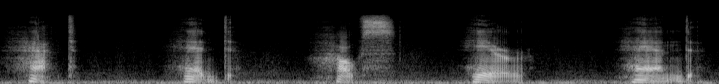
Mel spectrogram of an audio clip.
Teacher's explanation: h unvoiced glottal consonant like a whisper of wind · the sound that follows play the h gently without excess breath feel nothing more than a slight hesitation before the vowel · Unvoiced, glottal consonant. Like a whisper of wind, the H hints at the vowel to come. Sigh in a whisper while the lips take the form of the sound that follows. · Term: the gentle H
